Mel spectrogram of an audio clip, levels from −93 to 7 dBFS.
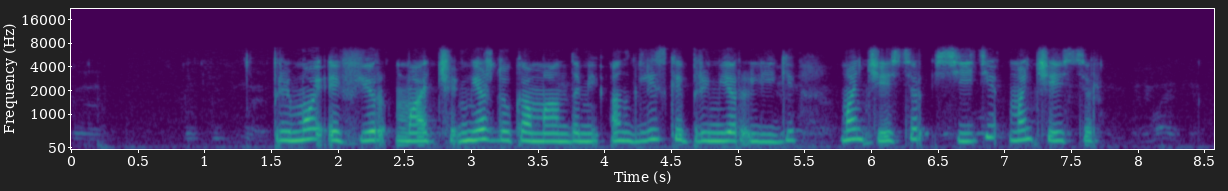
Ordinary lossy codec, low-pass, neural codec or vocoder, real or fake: Opus, 24 kbps; 7.2 kHz; none; real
